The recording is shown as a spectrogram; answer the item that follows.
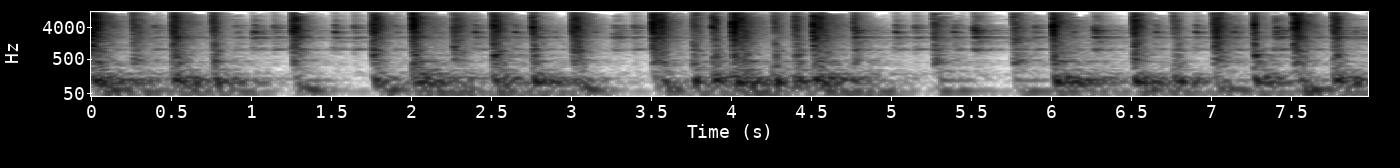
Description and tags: Percussion for action or dramatic films. 120 BPM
